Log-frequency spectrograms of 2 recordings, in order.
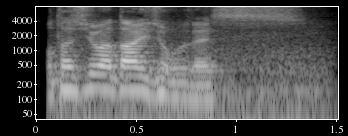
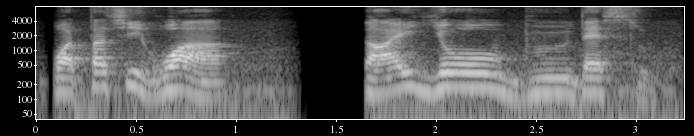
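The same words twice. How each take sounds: First: It is spoken with a native Japanese accent. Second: It is spoken with a Spanish accent. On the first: "if I switch over to Japanese" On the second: "I'll put on a Spanish accent speaking in Japanese"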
